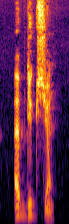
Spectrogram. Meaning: 1. abductive movement; abduction 2. abductive reasoning; abduction
- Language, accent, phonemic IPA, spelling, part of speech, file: French, France, /ab.dyk.sjɔ̃/, abduction, noun, LL-Q150 (fra)-abduction.wav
